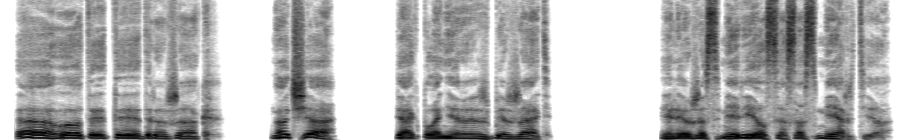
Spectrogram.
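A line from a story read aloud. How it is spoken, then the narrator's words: Raspy voice, long unused. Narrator (Russian): Судя по сиплому голосу, он давно отсюда не выходил и ни с кем не общался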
